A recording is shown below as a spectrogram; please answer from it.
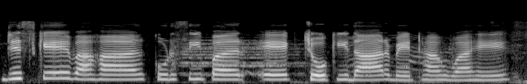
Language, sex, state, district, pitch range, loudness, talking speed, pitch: Hindi, female, Madhya Pradesh, Bhopal, 210-235 Hz, -14 LUFS, 100 wpm, 225 Hz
